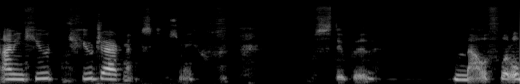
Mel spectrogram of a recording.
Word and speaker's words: Hugh Jackman: you uh obviously he was being portrayed by huge Jackman I mean Hugh Hugh Jackman excuse me stupid mouth little mispronunciation there anyway so wolvy comes into the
